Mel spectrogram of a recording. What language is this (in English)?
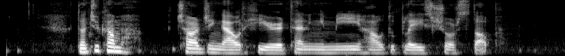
English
